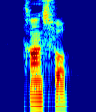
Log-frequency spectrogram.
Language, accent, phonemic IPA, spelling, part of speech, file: French, France, /tʁɑ̃s.fo/, transfo, noun, LL-Q150 (fra)-transfo.wav
- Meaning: transformer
